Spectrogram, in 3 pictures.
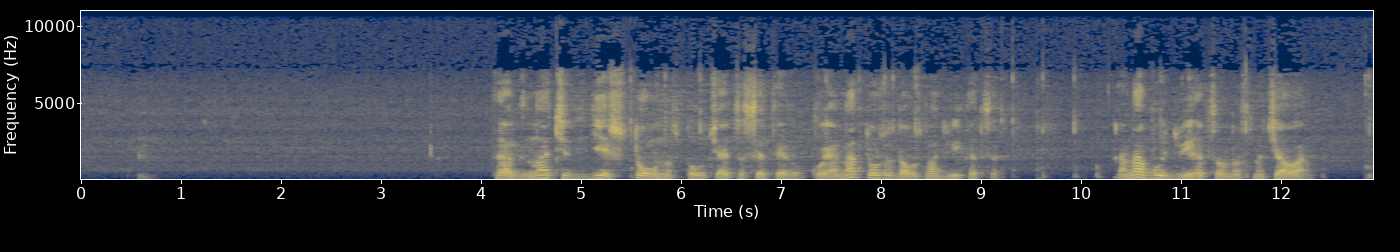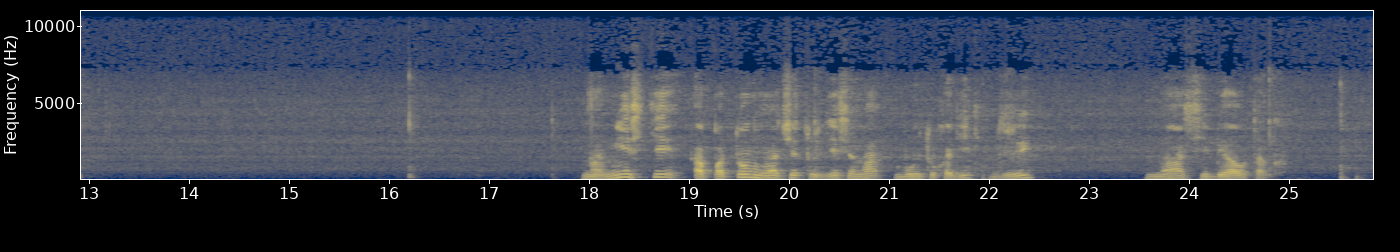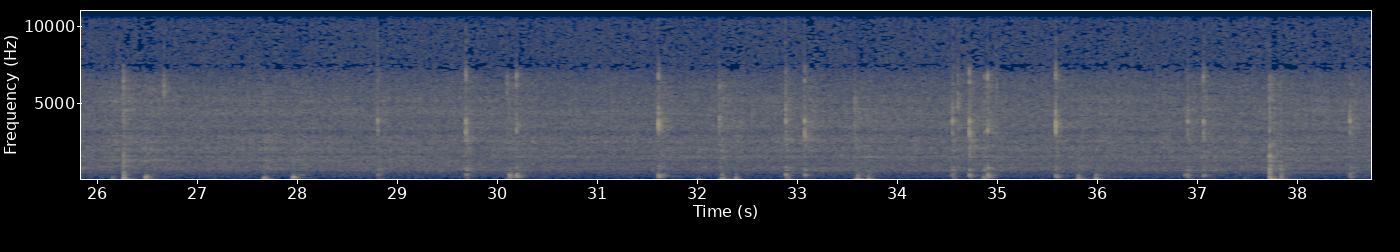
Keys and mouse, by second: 5.9-6.3 middle drag, 7.4 click, 8.2 middle drag, 9.2 click, 9.6-10.0 middle drag, 10.8 click, 11.1-11.7 middle drag, 13.0-16.2 middle drag, 17.7-20.4 drag, 21.8 g, 25.6 i, 26.3 space, 28.9-29.9 drag, 30.3-31.6 middle drag, 32.3 r, 33.6 g, 35.0-35.6 middle drag, 35.9 g, 37.8 i, 38.6-38.7 drag.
